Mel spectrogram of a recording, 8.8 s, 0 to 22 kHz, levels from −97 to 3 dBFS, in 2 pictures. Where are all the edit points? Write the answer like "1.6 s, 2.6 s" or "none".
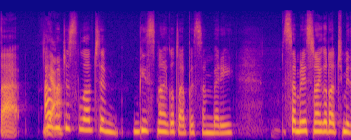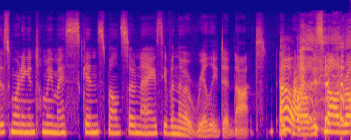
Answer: none

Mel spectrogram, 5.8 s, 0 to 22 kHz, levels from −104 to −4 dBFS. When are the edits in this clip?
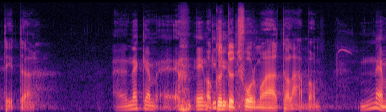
none

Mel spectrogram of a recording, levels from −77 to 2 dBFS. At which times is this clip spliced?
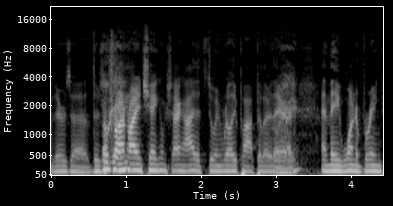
none

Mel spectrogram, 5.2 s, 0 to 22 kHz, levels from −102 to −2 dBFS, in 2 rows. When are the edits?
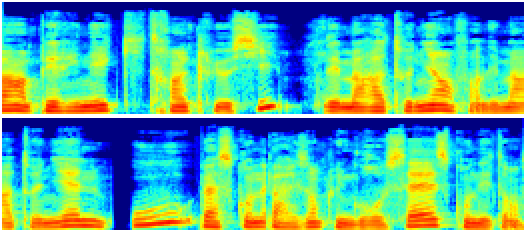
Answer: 1.6 s, 3.9 s

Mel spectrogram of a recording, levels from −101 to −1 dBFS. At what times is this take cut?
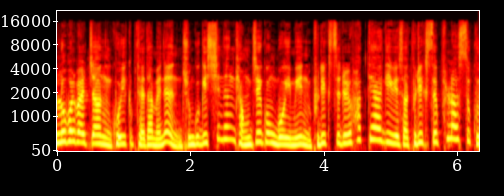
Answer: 5.3 s

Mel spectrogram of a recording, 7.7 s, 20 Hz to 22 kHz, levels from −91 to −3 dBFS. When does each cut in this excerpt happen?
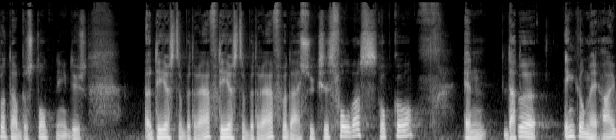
2.7 s, 3.8 s, 4.7 s, 6.5 s

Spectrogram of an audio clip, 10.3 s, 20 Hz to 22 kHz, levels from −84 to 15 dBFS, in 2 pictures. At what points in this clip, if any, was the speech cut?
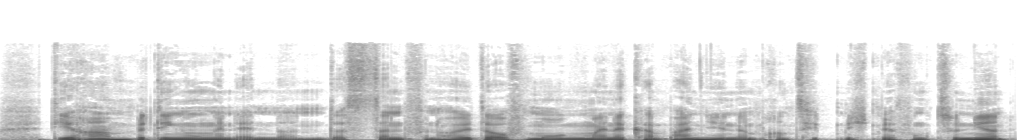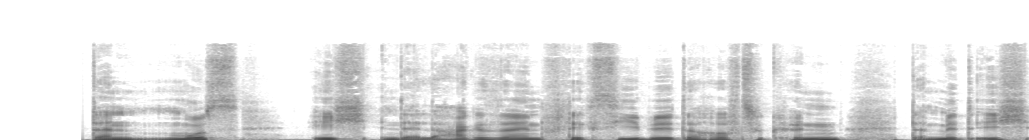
8.8 s

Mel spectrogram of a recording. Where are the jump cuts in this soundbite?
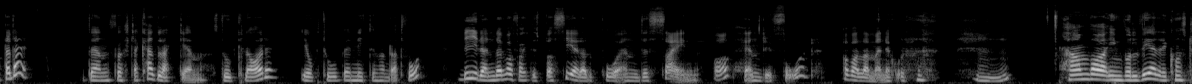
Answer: none

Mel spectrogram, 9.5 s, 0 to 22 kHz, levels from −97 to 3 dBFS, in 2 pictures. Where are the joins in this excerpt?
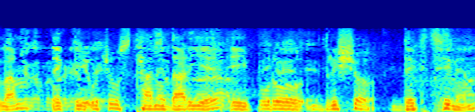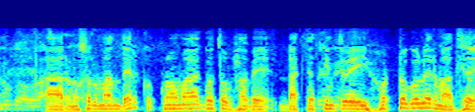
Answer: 7.9 s

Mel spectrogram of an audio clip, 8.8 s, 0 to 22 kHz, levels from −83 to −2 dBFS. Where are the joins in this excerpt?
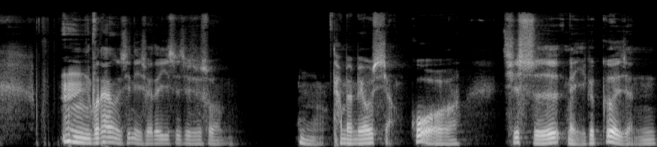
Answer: none

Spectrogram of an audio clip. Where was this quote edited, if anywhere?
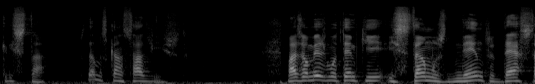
1.5 s

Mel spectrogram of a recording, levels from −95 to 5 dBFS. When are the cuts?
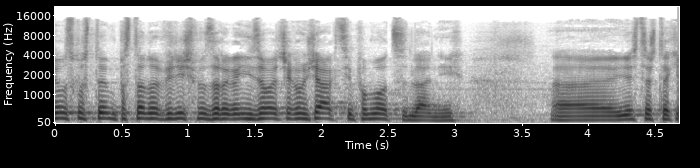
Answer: none

